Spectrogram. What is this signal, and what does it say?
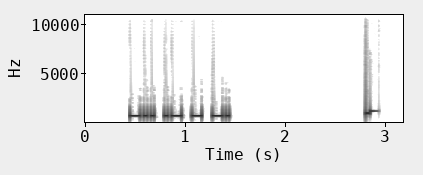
Morse code, heard as a keyed tone, about 34 wpm, 700 Hz. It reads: DATN
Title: All Cut Numbers - 4-Digit 35wpm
